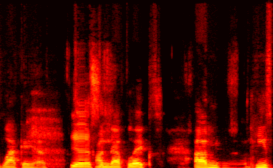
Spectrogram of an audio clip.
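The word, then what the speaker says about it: #blackAF: they actually play the whole thing no it's black af black af okay no i i read it last and i was like i i think it's black af yes on netflix um he's been featured in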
